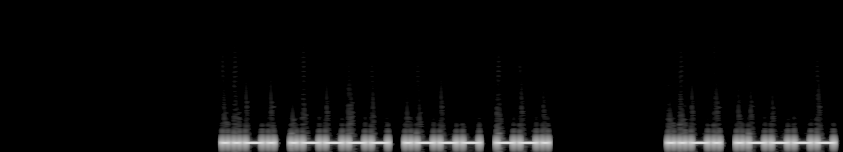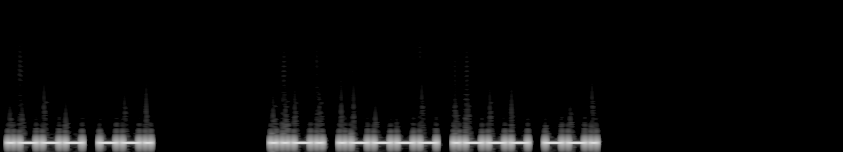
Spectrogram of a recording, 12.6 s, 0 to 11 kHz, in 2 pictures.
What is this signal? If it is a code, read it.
Morse code, heard as a keyed tone, about 28 wpm, 700 Hz. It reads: F1JG F1JG F1JG
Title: DXCC-100 Call Signs - 4 Characters - Repeated 3x - 28wpm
